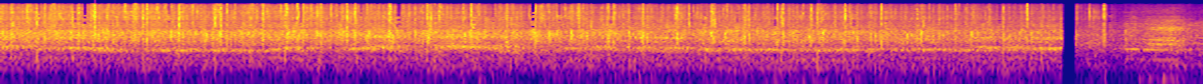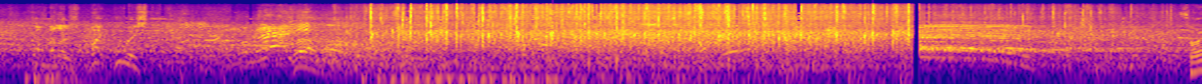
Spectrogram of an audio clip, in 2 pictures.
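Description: A big crowd cheers and roars in a stadium.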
